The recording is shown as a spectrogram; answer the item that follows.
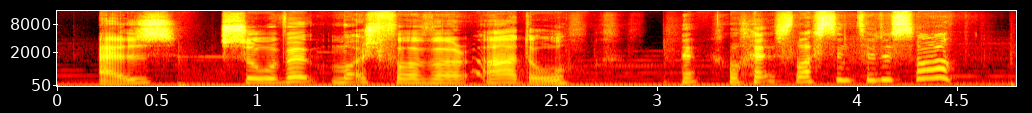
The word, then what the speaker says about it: Ado: I've learned it's not Ado. This entire time I've been pronouncing Ado, it's actually Ado.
